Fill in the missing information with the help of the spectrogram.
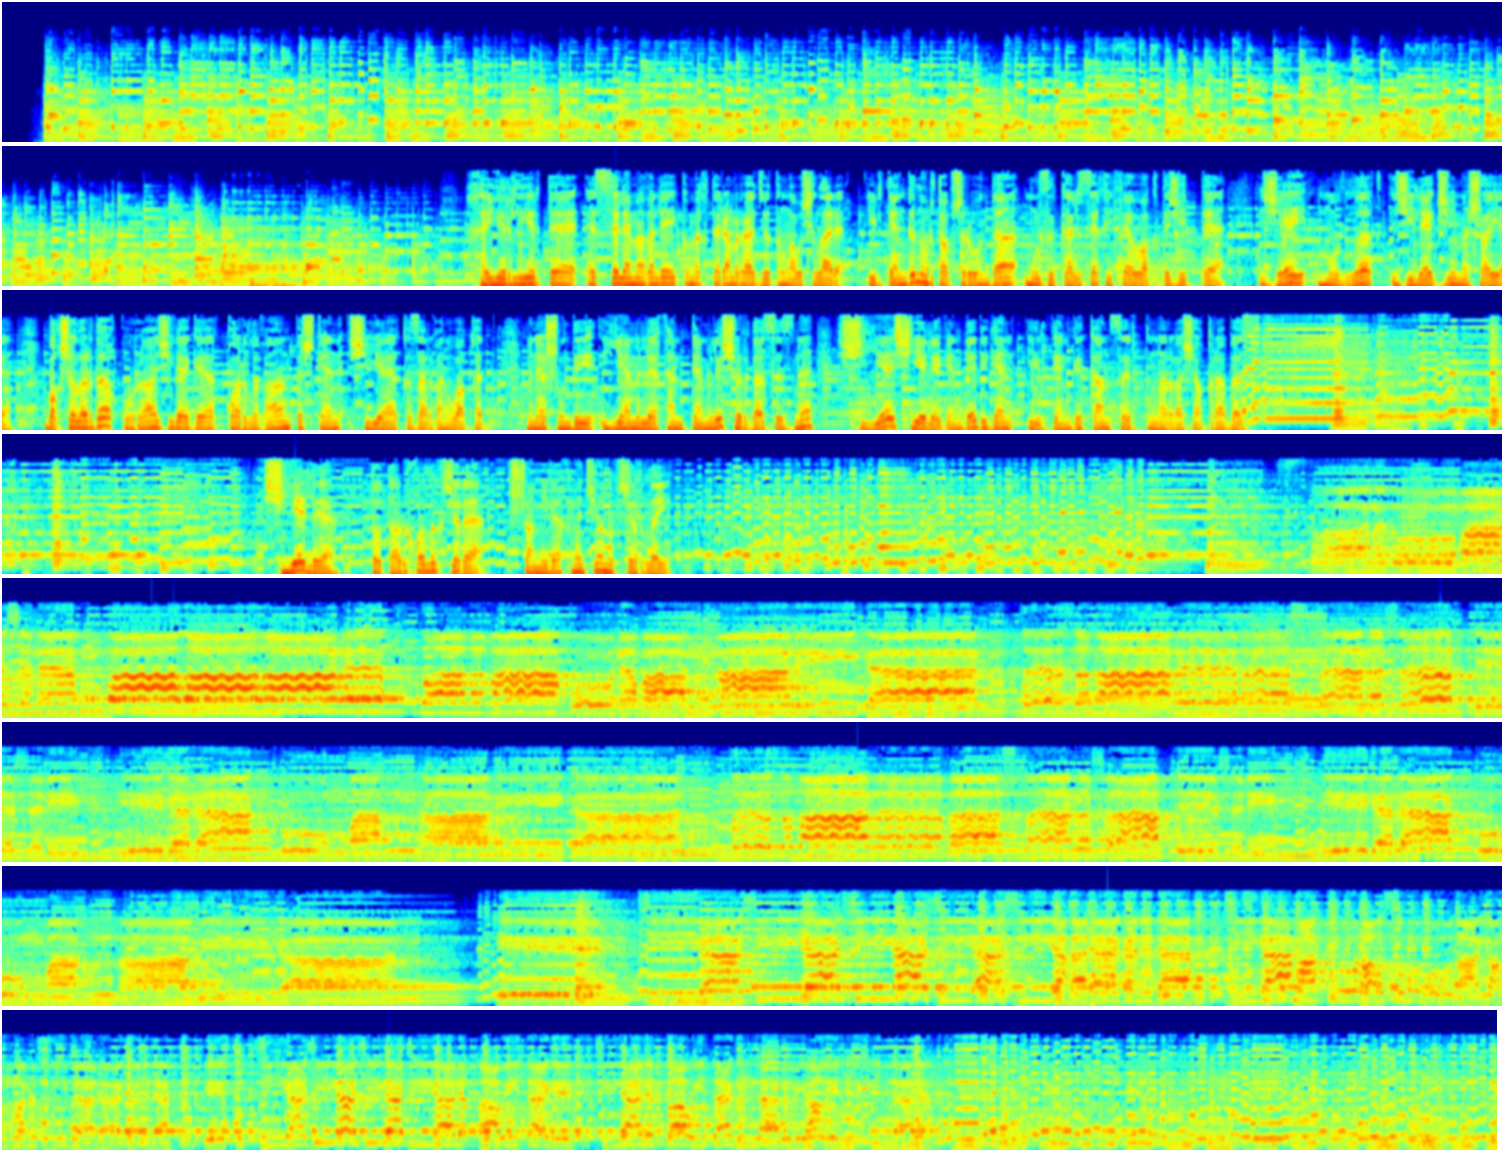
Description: Менә шундый ямьле һәм тәмле чорда сезне “Чия чияләгәндә” дигән иртәнге концерт тыңларга чакырабыз.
